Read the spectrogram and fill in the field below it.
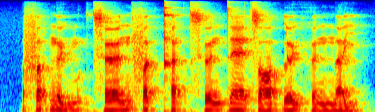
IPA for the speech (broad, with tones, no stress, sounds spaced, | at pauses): f ɐ˧ p̚ n̪ ɵ˨˩ ɥ m ʊ˨ k̚ t͡sʰ œː˨˥ n f ɐ˧ k̚ t̪ʰ ɐ˨ k̚ t͡sʰ ɵ˨ n t̪ ɛː˧ t͡s ɔː˨˥ t̚ l ɵ˧ ɥ h ɵ˨ n n̪ ɐ˨˥ j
